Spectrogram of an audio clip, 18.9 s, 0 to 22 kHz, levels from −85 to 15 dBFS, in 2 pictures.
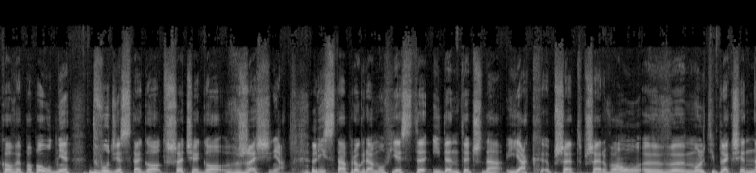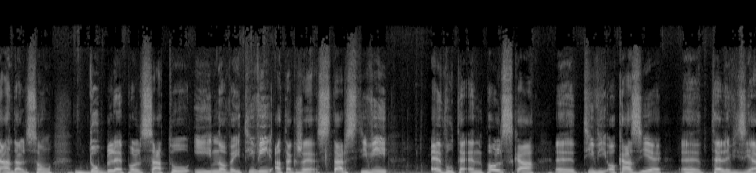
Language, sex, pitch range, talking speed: Polish, male, 110-150 Hz, 90 wpm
